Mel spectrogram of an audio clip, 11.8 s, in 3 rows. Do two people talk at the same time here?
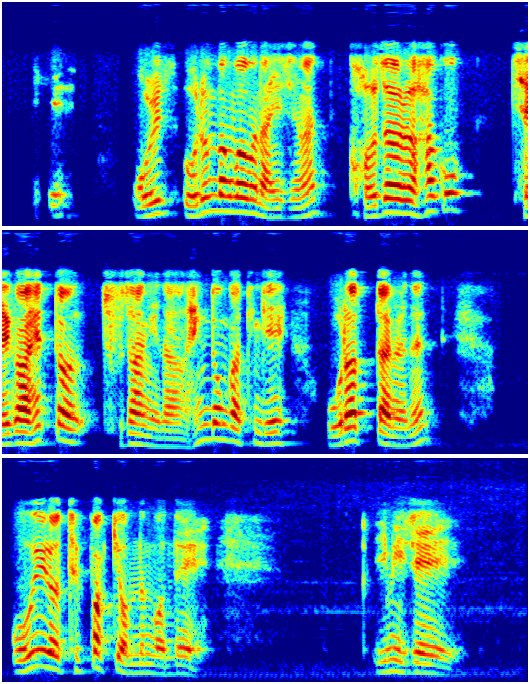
No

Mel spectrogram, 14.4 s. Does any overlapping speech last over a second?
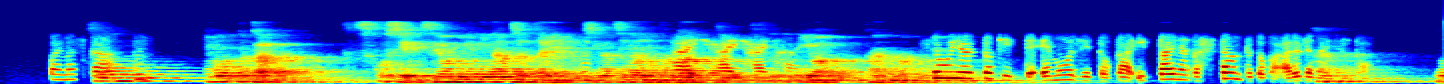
Yes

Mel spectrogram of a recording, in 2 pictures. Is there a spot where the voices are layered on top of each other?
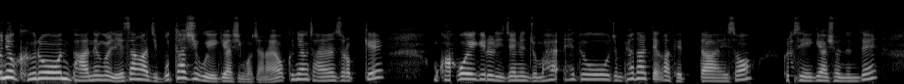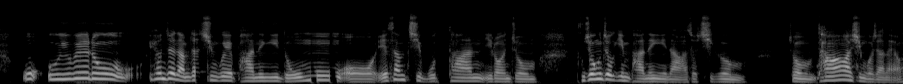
No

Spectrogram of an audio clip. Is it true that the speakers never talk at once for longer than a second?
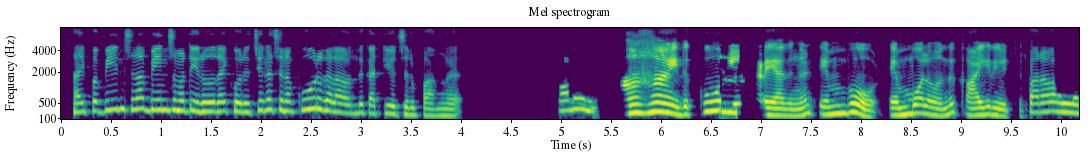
Yes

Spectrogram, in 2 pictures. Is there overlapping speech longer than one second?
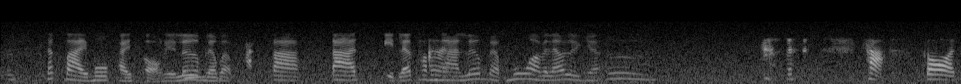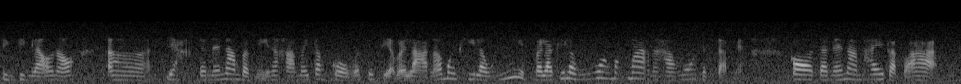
No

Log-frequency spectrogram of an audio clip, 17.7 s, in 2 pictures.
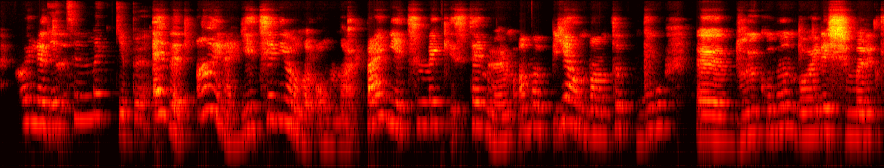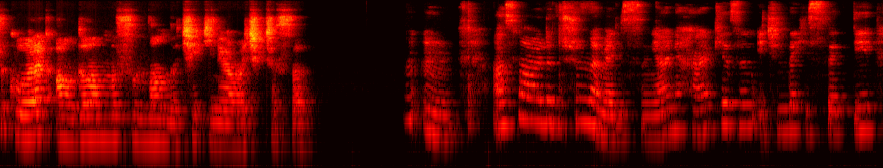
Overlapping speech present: No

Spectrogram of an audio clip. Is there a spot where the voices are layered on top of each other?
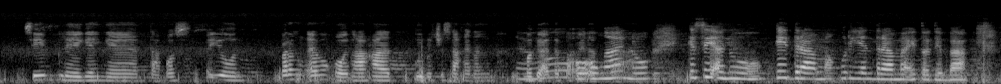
Yes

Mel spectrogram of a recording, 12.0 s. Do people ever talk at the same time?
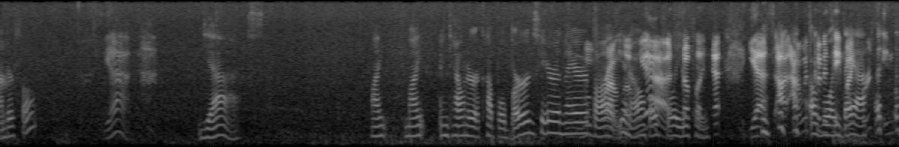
Yes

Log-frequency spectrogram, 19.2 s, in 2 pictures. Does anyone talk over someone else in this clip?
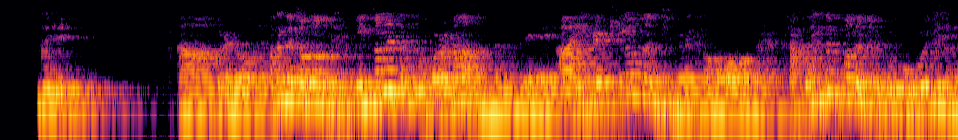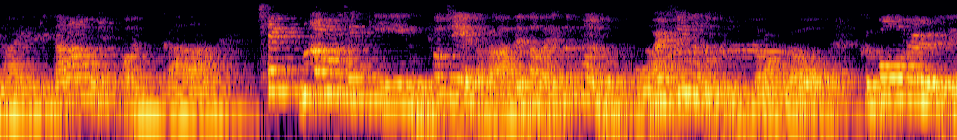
Yes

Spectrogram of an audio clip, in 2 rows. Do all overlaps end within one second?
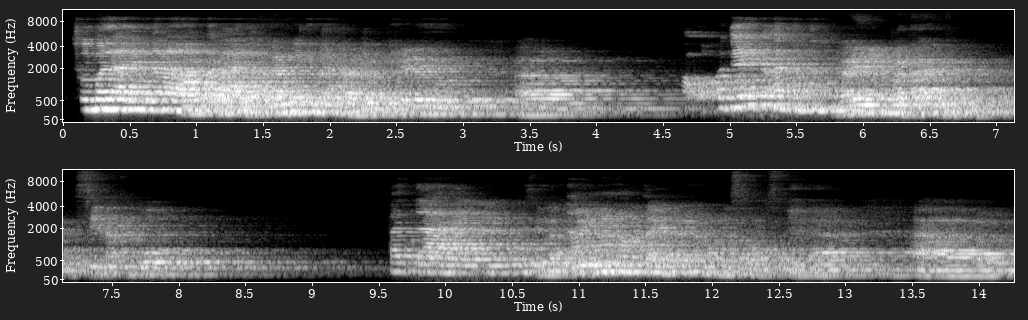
No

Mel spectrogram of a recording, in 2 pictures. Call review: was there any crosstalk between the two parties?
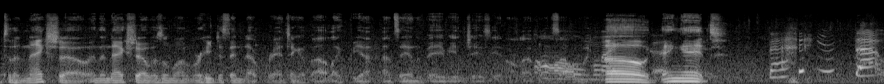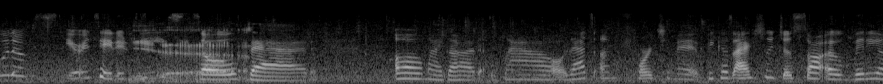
Yes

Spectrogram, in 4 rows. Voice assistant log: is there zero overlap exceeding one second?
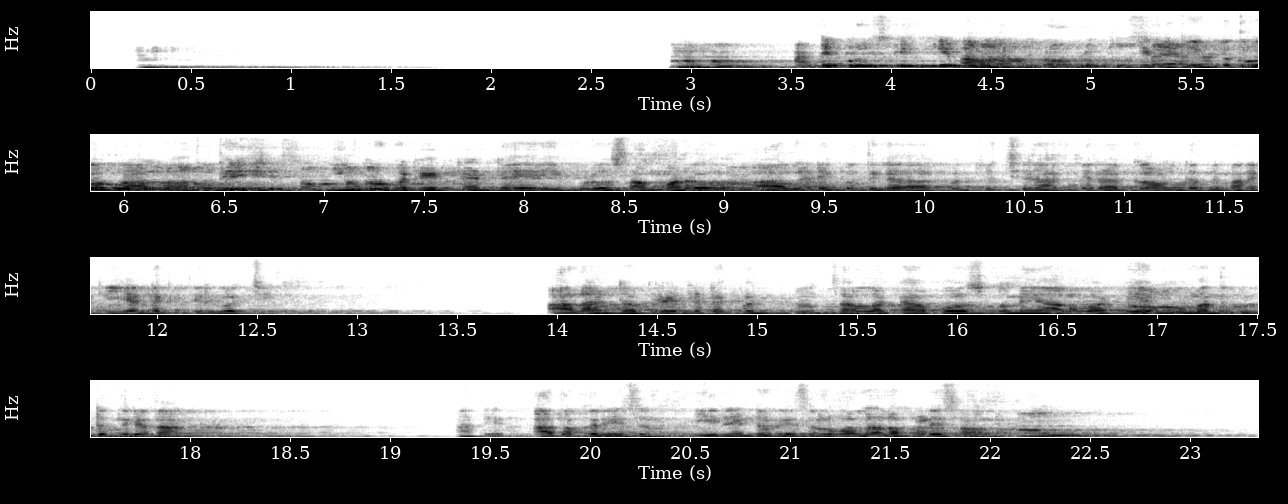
No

